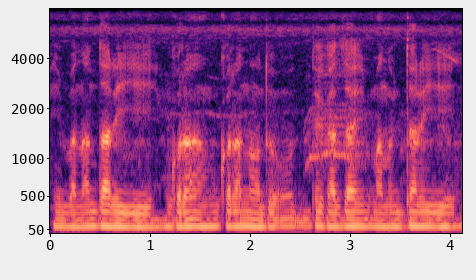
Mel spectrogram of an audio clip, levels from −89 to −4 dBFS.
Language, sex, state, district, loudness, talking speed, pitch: Chakma, male, Tripura, Unakoti, -19 LUFS, 115 wpm, 95 Hz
